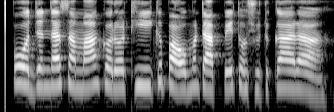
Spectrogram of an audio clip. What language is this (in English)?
Punjabi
